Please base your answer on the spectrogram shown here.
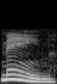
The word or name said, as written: maim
